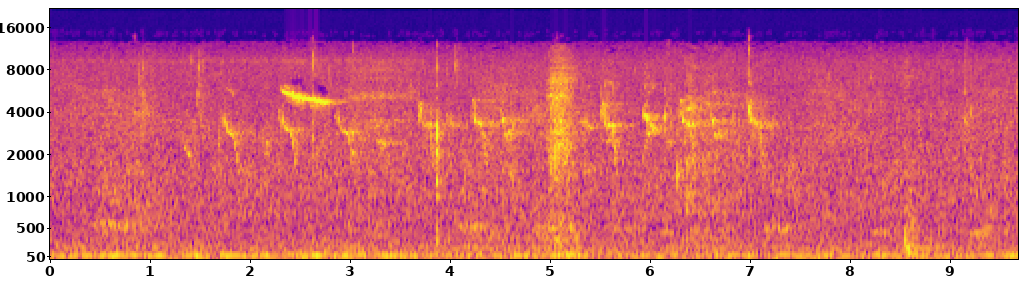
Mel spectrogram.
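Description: Small birds chirping in quick short notes, with one high falling whistle a couple of seconds in. Under them are faint sounds of people eating rice and curry by hand from steel plates.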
